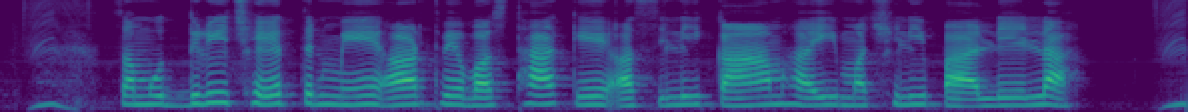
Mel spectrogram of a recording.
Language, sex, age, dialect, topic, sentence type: Magahi, female, 31-35, Western, agriculture, statement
